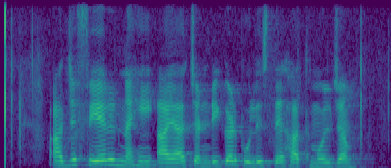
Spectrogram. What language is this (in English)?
Punjabi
